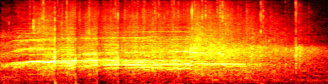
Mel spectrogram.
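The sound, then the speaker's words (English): Audience applause for a poet at a spoken-word event as the next performer is welcomed to the stage: dense, steady clapping from a crowd that holds for several seconds and eases off slightly toward the end. “Applaud the poet. And please put your hands together and welcome to the stage the next poet”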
